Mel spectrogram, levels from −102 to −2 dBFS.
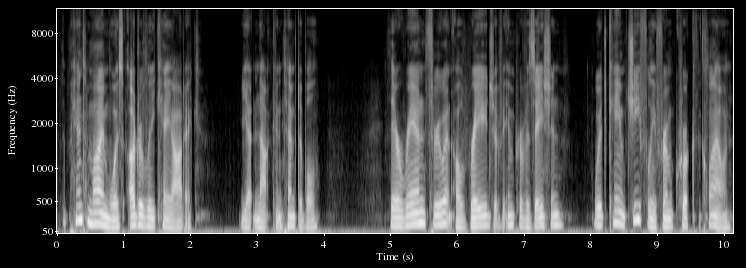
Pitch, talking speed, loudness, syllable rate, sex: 130 Hz, 135 wpm, -19 LUFS, 4.8 syllables/s, male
